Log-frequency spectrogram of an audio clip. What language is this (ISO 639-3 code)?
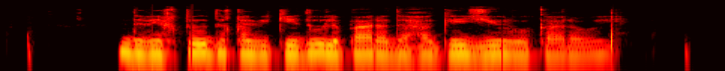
pus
